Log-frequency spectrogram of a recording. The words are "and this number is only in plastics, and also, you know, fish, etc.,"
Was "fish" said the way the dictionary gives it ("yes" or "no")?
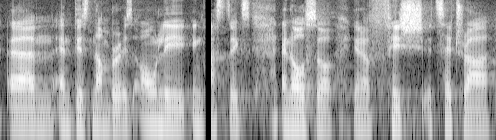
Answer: yes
